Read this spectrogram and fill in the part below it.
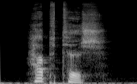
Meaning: haptic (relating to the sense of touch)
- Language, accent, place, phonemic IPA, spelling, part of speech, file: German, Germany, Berlin, /ˈhaptɪʃ/, haptisch, adjective, De-haptisch.ogg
